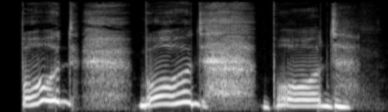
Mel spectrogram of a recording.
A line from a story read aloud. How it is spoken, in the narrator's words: she sighed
